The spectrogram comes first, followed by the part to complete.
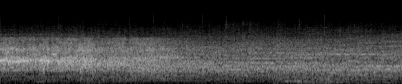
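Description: Gym crowd cheering and applauding a made three-pointer, loudest at first and dying down over about two seconds.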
